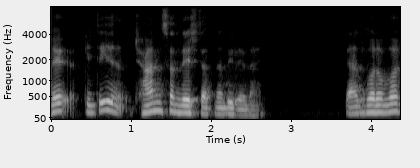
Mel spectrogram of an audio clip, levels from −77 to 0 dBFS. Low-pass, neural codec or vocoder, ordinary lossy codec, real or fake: none; codec, 16 kHz, 4 kbps, FreqCodec, larger model; none; fake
